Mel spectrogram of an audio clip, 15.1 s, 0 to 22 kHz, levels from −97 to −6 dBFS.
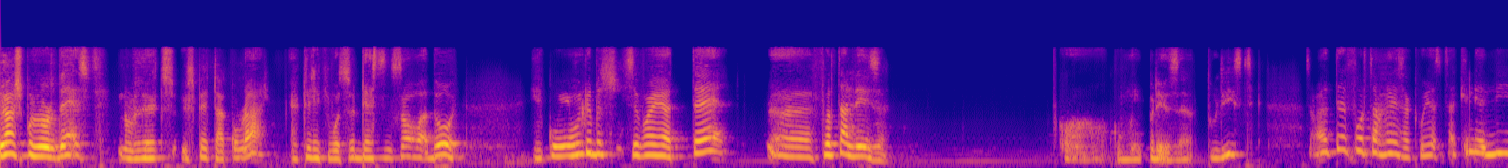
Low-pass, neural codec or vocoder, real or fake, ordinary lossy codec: none; codec, 16 kHz, 1 kbps, X-Codec, HuBERT features, trained on balanced general audio; fake; none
